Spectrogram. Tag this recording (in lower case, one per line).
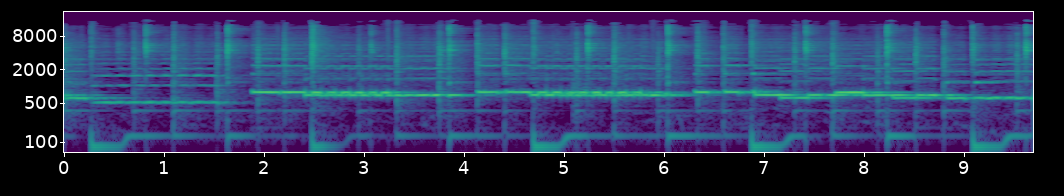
music
flute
